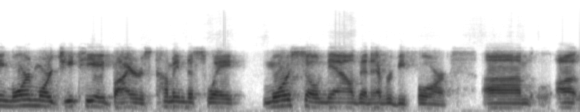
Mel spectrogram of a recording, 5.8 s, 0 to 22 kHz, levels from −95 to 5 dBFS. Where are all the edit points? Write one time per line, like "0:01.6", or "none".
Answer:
none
